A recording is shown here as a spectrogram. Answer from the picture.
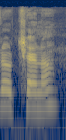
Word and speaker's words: Oche'Nah: I said, Oche'Nah.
